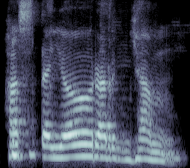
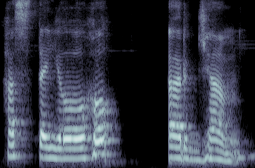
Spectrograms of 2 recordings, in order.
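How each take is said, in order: First: The words run together with no pause. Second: The words are split, with a pause between them. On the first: "as long as it's all one continuous thing" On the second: "If you do break them apart, or if you hear someone break them apart, the way they'll say it is"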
